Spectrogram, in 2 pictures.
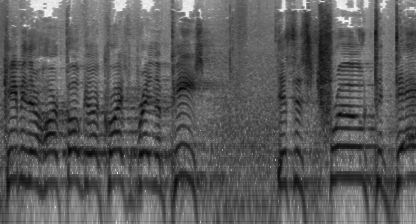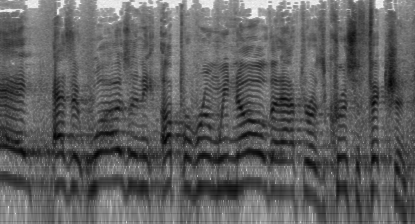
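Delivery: high, pressing preacher's assurance; fervent preaching. Real, not acted. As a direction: drive the promise home with fervour.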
